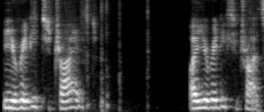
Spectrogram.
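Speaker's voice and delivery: ordinary talk, nothing marked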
